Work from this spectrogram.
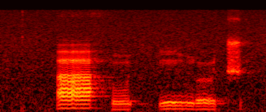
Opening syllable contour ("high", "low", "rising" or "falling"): high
